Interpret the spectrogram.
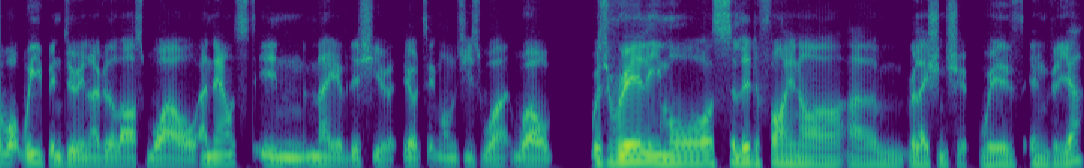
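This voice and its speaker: A man talks through his points at an easy, conversational clip, leaning on "you know" as he explains. His voice sits at an ordinary middle pitch. The sound is dry and close. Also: fairly bright tone, no room sound. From England. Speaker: corporate marketing director. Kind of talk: conversational interview at a trade show.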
